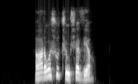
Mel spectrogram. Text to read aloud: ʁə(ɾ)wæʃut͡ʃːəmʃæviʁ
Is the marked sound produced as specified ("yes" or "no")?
yes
